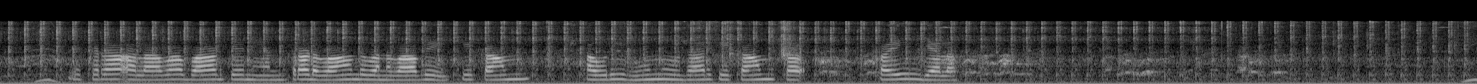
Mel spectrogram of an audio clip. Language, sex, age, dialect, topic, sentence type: Bhojpuri, male, 25-30, Northern, agriculture, statement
